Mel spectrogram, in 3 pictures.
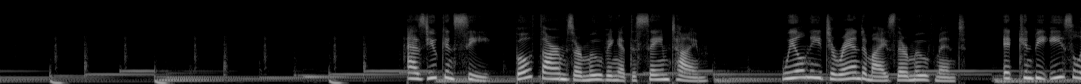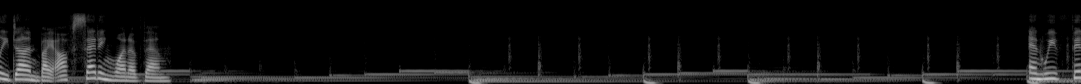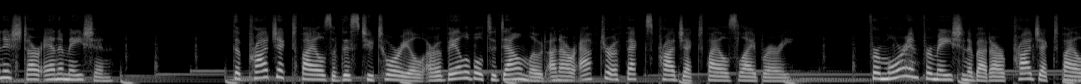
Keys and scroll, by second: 0.5 space, 7.1 space, 15.5 ctrl+z, 20.0 ctrl+s, 21.0 space.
